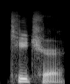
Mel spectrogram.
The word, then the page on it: teacher: American English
